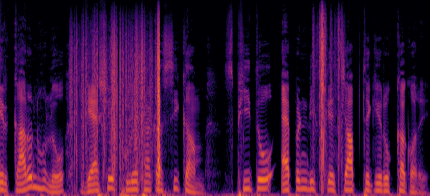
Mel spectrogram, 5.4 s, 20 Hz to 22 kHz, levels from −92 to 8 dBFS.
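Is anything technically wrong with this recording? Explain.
Yes, there's cable scratch noise twice: 0.86 to 2.0 s, between "এর কারণ হল" and "সিকাম স্ফীত", then 3.91 to 4.33 s. Dense, ragged scratching sits right up at the speech's level, likely a worn cable or connector being moved so its contact resistance jumps around.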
